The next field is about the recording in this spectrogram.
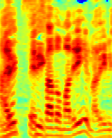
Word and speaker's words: Leipzig: Va a jugar el Leipzig o Leipzig, ¿cómo se dice, Pedro Martín? – Leipzig, como se escribe. – Muy bien, el otro día oí a un moderno que lo decía de otra manera. – Leipzig.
